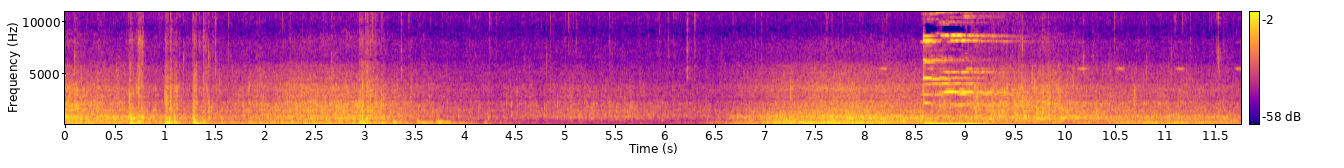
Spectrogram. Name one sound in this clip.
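Water laps gently against a wooden pier.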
